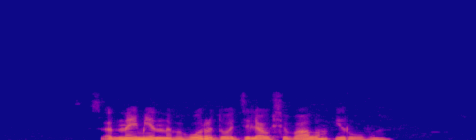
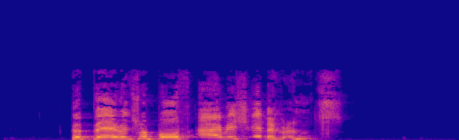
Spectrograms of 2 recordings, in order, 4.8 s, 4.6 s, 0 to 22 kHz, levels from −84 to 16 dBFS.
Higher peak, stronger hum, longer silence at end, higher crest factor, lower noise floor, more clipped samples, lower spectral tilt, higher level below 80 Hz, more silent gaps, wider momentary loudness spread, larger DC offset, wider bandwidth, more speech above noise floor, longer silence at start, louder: second, -8 dBFS vs 0 dBFS; neither; second, 0.85 s vs 1.25 s; about the same, 14 dB vs 18 dB; about the same, -80 dBFS vs -77 dBFS; neither; first, -9 dB/octave vs -2.5 dB/octave; about the same, -66 dBFS vs -64 dBFS; neither; about the same, 14 LU vs 16 LU; neither; second, 6 kHz vs 11 kHz; about the same, 59 dB vs 62 dB; first, 1 s vs 0.7 s; second, -22 LUFS vs -15 LUFS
